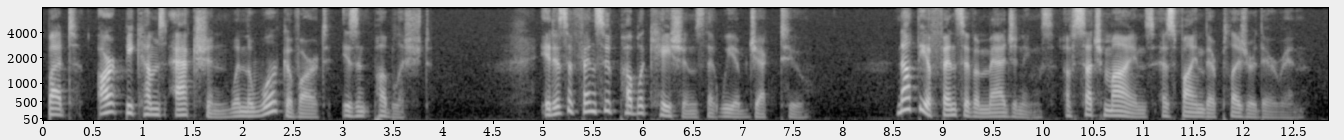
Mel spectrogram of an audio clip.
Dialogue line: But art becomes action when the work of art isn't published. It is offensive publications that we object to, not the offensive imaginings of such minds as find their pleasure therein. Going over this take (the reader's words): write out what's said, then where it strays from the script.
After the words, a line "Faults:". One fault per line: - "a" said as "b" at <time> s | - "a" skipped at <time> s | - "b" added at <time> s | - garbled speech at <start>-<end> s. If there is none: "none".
But art becomes action when the work of art isn't published. It is offensive publications that we object to, not the offensive imaginings of such minds as find their pleasure therein.
Faults:
none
